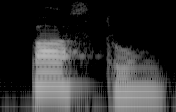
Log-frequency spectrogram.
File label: "pastum", Latin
